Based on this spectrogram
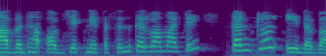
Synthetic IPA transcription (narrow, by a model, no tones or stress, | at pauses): abəd̪ʱaʔɔb̚d͡ʒek̚ʈnepəsə̃nd̪̚kəɾʋamaʈe | kəɳʈɾoled̪əba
